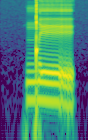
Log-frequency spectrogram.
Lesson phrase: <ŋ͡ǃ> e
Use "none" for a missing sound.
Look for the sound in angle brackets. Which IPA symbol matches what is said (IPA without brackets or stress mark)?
ŋ͡ǃ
